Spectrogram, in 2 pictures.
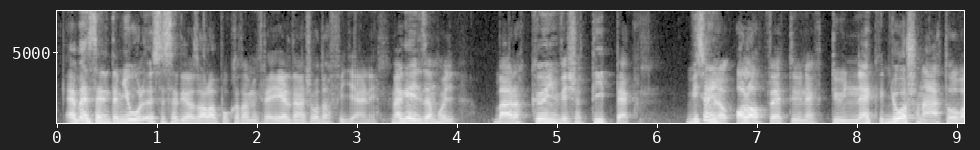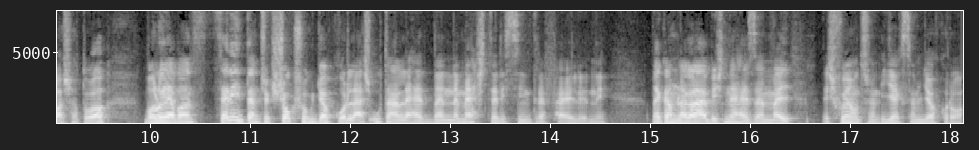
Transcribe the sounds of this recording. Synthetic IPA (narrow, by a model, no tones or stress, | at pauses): ɛbːɛnsɛɾint̪ɛmjoːlø̞sːɛsɛd̪iɒzɒlɒpo̞kɒt̪ɒmikrɛeːrd̪ɛmɛʃo̞d̪ɒfiɟɛ̰lnḭmɛɡɛɟzɛmɦo̞ɟ | baːɾɒkøɲveːʃɒt̪ipːɛ̰k | ʋiso̞ɲlɒɡɒlɒpʋɛt̪øːnɛkt̪yːnːɛkɟo̞rʃɒnaːt̪o̞lvɒʃhɒt̪oːɒk | ʋɒloːjaːbɒnsɛɾint̪ɛmt͡ʃɒkʃo̞kʃo̞ɡɟɒko̞rlaːʃut̪aːnlɛɦɛt̪̚bɛnːɛmɛʃt̪ɛɾisint̪rɛfɛjlø̰ːd̪nḭ | nɛkɛmlɛɡɒlaːbːiʃnɛɦɛzɛmːɛɟeːʃfo̞jɒmɒt̪o̞ʃɒnʔiɟɛksɛmɟɒkoɾo̰lni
